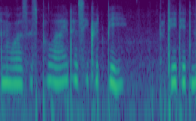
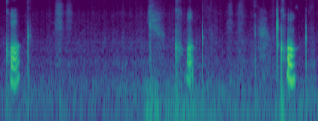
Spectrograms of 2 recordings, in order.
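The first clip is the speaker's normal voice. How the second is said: bird call; 10 dB louder, slower than usual. Pretend. Imitating a bird's call.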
